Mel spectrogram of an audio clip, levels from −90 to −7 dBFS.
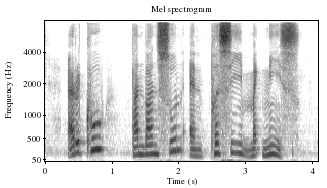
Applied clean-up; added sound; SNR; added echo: none; none; none; none.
